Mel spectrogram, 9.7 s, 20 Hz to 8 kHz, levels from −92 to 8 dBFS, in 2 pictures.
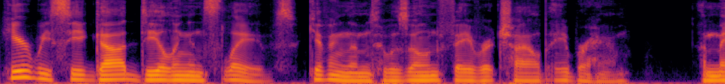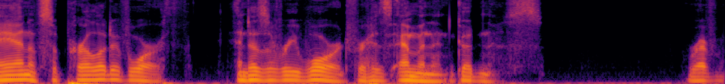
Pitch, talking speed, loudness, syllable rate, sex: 110 Hz, 175 wpm, -21 LUFS, 5.9 syllables/s, male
